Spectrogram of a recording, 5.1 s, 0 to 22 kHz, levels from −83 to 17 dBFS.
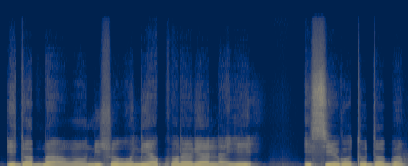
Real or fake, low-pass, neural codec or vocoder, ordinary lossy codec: fake; 19.8 kHz; autoencoder, 48 kHz, 32 numbers a frame, DAC-VAE, trained on Japanese speech; none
